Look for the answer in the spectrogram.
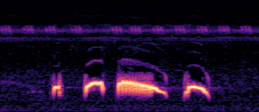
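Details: Calling spotted dove for luring wild birds: a quick soft note, a short coo, a long tremulous coo gliding downward and a final curved coo, over a quiet background with a faint high hum.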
